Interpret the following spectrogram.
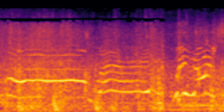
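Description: A woman singing loudly, holding one long high note and then a lower held note, followed by shorter gliding notes near the end.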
